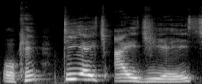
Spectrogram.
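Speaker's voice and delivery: ordinary delivery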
